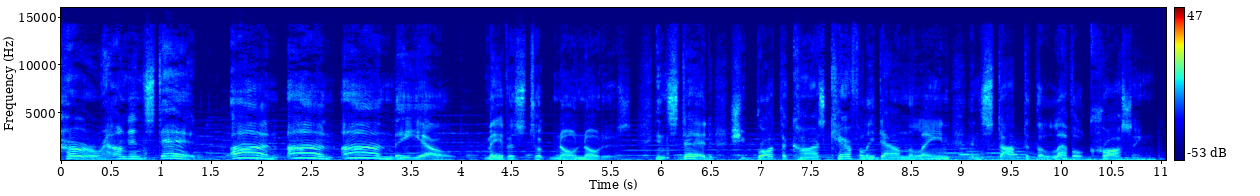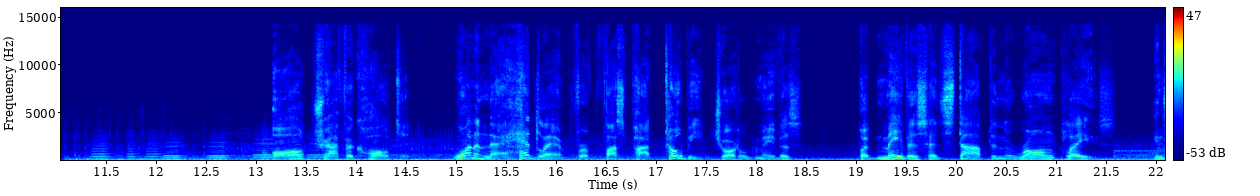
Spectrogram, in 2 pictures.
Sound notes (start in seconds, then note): 11.1 honks; 11.1 toots; 21.6 hums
